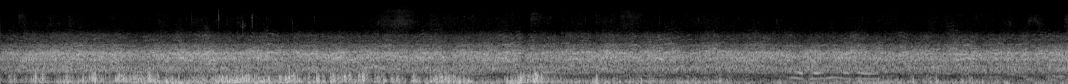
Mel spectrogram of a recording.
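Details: About 100,000 snow geese stopping at Middle Creek Wildlife Refuge on spring migration; an unbroken mass of honking, heavy low rumbling at first, then a nearer wavering call toward the end.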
